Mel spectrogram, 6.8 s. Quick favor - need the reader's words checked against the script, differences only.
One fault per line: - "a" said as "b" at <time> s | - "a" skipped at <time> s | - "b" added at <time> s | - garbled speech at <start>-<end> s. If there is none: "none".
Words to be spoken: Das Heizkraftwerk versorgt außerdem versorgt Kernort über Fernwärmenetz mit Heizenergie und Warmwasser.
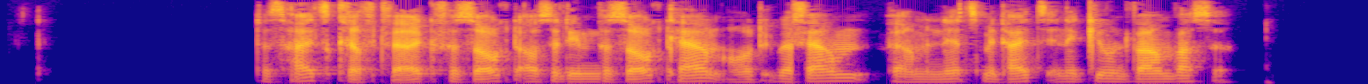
none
